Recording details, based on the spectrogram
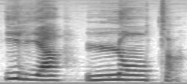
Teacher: you want a nice open round sound and you want to avoid over nasalizing the sound into an ah sound which is very flat and squished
